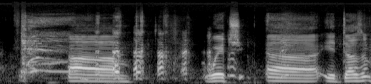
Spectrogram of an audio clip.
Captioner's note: laughs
